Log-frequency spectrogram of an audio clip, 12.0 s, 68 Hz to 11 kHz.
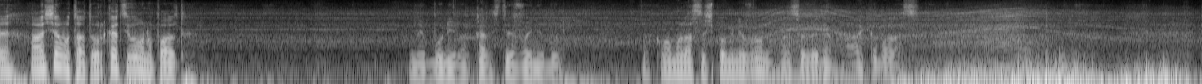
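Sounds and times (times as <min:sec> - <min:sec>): motorcycle engine: 0:00.8 - 0:12.0
wind rumble on microphone: 0:07.7 - 0:12.0.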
